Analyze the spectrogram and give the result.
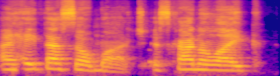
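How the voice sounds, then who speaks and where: A woman's voice: on the high side, moderate pace. A young woman in her twenties hosting a casual interview, chatty and full of "like" fillers. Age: 20s. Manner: chatty, frequent "like" fillers, lively when quoting others. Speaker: host.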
